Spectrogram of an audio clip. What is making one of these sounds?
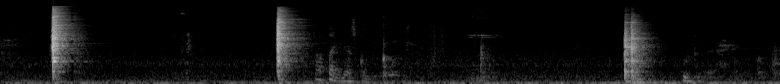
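Heavy metal parts clank sharply against a press.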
